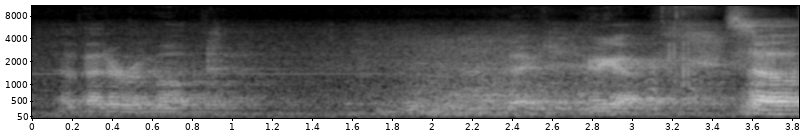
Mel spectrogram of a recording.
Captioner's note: audience laughing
